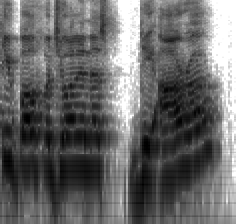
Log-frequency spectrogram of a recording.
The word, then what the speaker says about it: Diarra: the show di that how to pronounce my name diara okay diara thank you with a d yeah there I just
